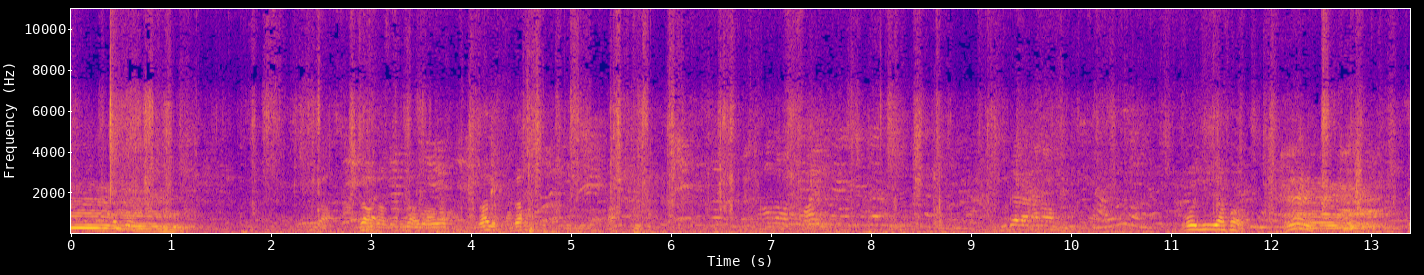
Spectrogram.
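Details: Cattle bought for Qurbani at Eid ul-Adha 2024, on the way home; a long lowing moo opens, then wavering moos recur amid people talking and street noise, with another moo near the end.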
